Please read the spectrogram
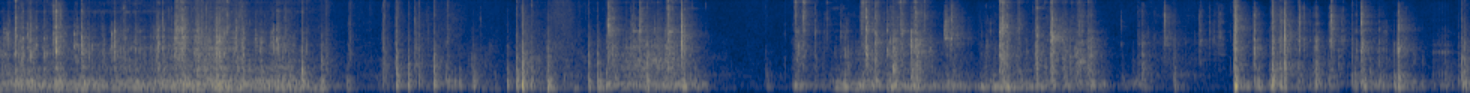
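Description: Wooden toy train cars clattering along wooden track, a quick run of small clicks and rattles that pauses briefly about five seconds in and again near eight seconds.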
